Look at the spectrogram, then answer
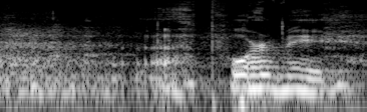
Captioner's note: laugh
